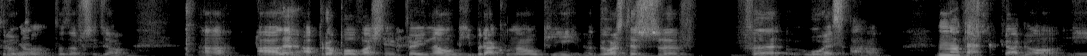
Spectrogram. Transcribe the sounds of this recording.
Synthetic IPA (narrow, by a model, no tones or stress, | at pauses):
t̪ɾut̪ɔt̪ɔzafʂɛd͡ʑawa | alɛʔapɾɔpɔvwaɕɲɛt̪ɛjnaukʲibɾakunaukʲibɘwaɕt̪ɛʂ | vuɛsa | nɔt̪aʃɛkaɡɔi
